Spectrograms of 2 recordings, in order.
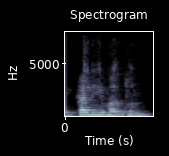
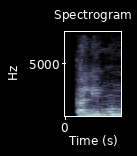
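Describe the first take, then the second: First: کلمتن with the nasal un ending; correct tanween. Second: کلیمن said as kalimun, the wrong way; wrong reading. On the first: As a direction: end کلمتن cleanly on -tun. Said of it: "ہم کہیں گے یہاں پر". (کلمتن کو تنوین کے ساتھ صحیح ادا کریں) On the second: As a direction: show کلیمن as the mistake to avoid. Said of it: "نہیں بول سکتے ہیں". (غلط ادائیگی کلیمن کی مثال) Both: Shown as a demonstration.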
